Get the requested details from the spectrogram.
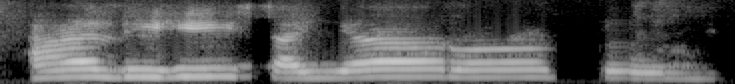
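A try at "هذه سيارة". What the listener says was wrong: Ahsanti.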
